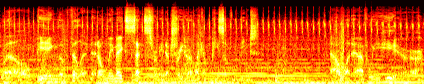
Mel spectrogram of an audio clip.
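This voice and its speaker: Man doing a pompous, slow-talking Soviet villain. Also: mid-range voice, loud music behind the voice. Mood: smug menace. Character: bombastic villainous Soviet colonel, gleefully menacing. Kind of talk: comedic parody dub.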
